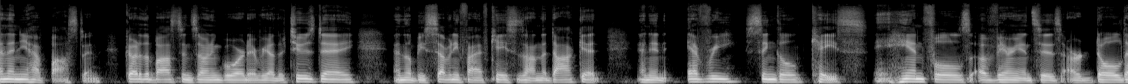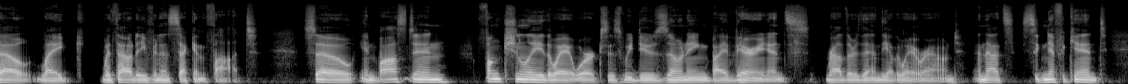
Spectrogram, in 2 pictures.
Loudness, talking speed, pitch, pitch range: -16 LUFS, 170 wpm, 105 Hz, 100-115 Hz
